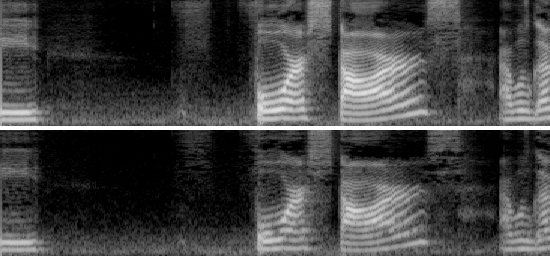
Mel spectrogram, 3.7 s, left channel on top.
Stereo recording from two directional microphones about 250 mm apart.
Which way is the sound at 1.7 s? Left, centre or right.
Left.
